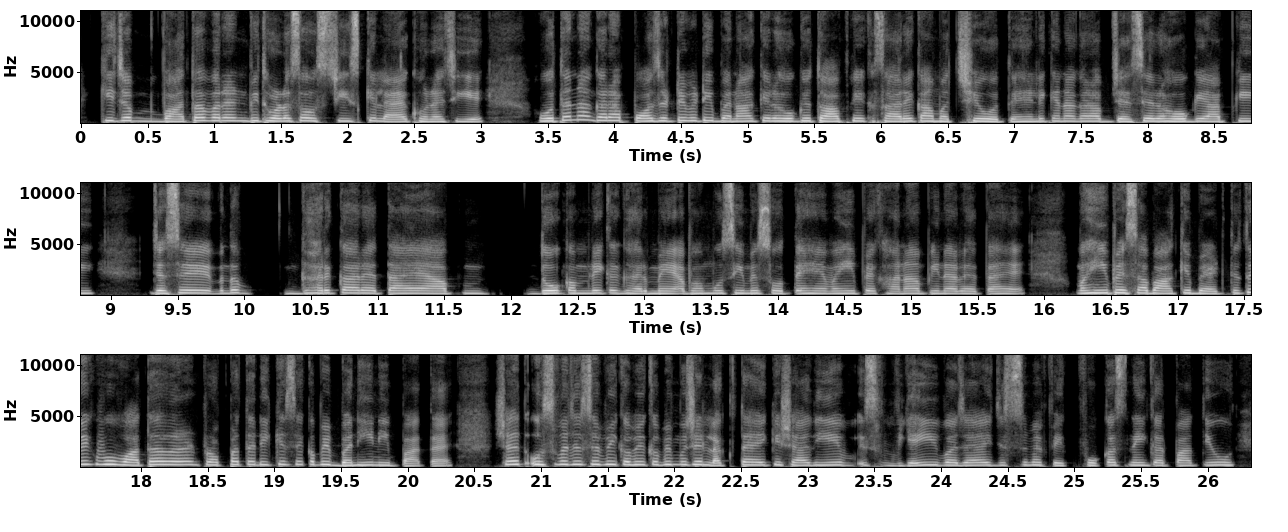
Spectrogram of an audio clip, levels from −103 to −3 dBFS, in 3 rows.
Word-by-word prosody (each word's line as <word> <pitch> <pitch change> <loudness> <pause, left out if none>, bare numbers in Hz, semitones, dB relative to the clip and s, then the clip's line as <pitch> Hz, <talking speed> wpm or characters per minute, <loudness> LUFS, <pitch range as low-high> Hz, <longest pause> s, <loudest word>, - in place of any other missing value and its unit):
कि 300 - +1
जब 285 -4 0
वातावरण 295 +5 +1
भी 290 - +2
थोड़ा-सा 270 +1 +3
उस 270 -2 -1
चीज़ 260 -3 -1
के 285 - -1
लायक 225 -3 -2
होना 225 -2 +1
चाहिए, 225 -1 -3 0.5
वो 260 - +5
होता 340 +6 +3
ना 385 +2 -3
अगर 320 -4 +1
आप 310 -1 -1
पॉज़िटिविटी 280 +2 +1
बना 255 -1 0
के 275 +3 -1
रहोगे 265 0 +4
तो 270 - +2
आपके 245 +2 +1
क 250 - -12
सारे 250 0 +2
काम 255 -2 +2
अच्छे 235 +2 0
होते 230 -2 +3
हैं, 230 0 +1
लेकिन 250 +2 -3
अगर 250 0 -1
आप 250 0 0
जैसे 240 +2 +3
रहोगे 245 0 +4
आपकी 245 +2 -1 0.4
जैसे 260 +1 +3
मतलब 245 +1 -2 0.3
घर 255 +3 +1
का 275 -1 +2
रहता 255 -1 -1
है 245 0 +1
आप 230 -1 -1
उ, 235 -1 -4 0.4
2 250 +4 +6
कमरे 250 0 0
के 260 - -2
घर 230 -1 -1
में 230 0 0
अब 230 +1 -4
हम 235 0 0
उसी 250 +1 -1
में 250 0 0
सोते 245 -1 -1
हैं, 240 -1 0
वहीं 235 +1 -2
पे 245 - -1
खाना-पीना 230 +1 -4
रहता 220 -1 -5
है, 220 -1 -5 0.4
वहीं 270 +2 +6
पे 285 +1 +5
सब 260 +1 +1
आ 235 -1 +2
के 270 - +2
बैठते 225 0 -2
हैं, - - -7
तो 335 - +2
एक 340 - 0
वो 335 - +7
वातावरण 305 +2 +3
प्रॉपर 275 +2 -1
तरीके 305 0 -3
से 315 +1 -5
कभी 305 0 0
बन 250 +2 +2
ही 260 +1 +2
नहीं 255 -2 -1
पाता 200 -1 -5
है। 195 - -7 0.4
शायद 330 +1 +3
उस 310 0 +3
वजह 325 0 +2
से 330 +1 0
भी 325 0 +2
कभी-कभी 300 0 0
मुझे 305 0 +1
लगता 235 +1 -1
है 265 -1 0
कि 275 +2 -3
शायद 245 -1 -2
ये 265 +1 -1
इस 240 - -7
यही 230 +5 0
वजह 250 -1 -1
है 255 +1 -1
जिससे 245 +2 -7
मैं 270 0 -1
फे 230 -2 -2
फोकस 250 0 -3
नहीं 250 -1 -1
कर 240 0 -4
पाती 235 +1 -6
हूँ 265 0 -1
255 Hz, 230 wpm, -22 LUFS, 235-275 Hz, 0.5 s, वो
